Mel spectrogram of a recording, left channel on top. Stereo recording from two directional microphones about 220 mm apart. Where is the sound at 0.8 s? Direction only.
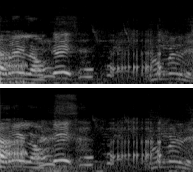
5° right (ahead or behind).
